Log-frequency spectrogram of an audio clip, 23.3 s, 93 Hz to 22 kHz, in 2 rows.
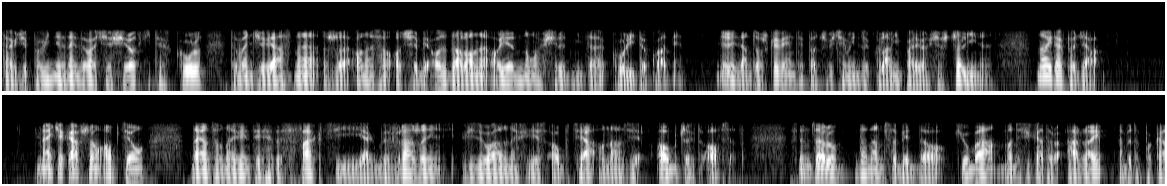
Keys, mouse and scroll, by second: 8.1 click, 9.4 shift+middle click, 10.3 middle click, 11.2 middle click, 13.3 middle click, 14.0 shift+middle click, 14.3 middle click, 16.1 x, 16.7 shift+a, 19.0-19.4 scroll down 2, 19.4 shift+middle click, 20.7 click.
